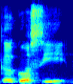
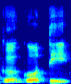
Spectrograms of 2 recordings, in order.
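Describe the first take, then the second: First: The consonant before the final vowel is an S. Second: The consonant before the final vowel is a T. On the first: The speaker calls it right. "berarti gegosi" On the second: The speaker calls it wrong. "jangan dibaca gegoti"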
